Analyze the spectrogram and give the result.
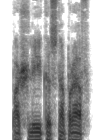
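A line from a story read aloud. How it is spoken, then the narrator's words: Whisper. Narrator (Russian): прошептал Одноглазый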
